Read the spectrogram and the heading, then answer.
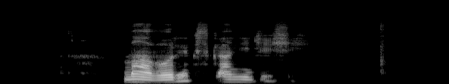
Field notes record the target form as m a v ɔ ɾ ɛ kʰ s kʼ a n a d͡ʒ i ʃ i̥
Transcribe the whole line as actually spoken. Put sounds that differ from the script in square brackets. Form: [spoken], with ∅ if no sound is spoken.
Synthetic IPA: m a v ɔ ɾ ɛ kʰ s kʼ a n [i] d͡ʒ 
